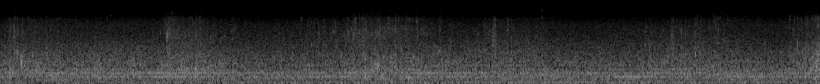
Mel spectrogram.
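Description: Steady waterside wash of moving water and wind, with a faint engine hum from a passing ship that fades in and out.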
